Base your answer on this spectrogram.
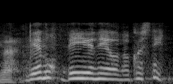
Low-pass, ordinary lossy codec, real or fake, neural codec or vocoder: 7.2 kHz; none; fake; codec, 16 kHz, 4 kbps, FreqCodec, smaller model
